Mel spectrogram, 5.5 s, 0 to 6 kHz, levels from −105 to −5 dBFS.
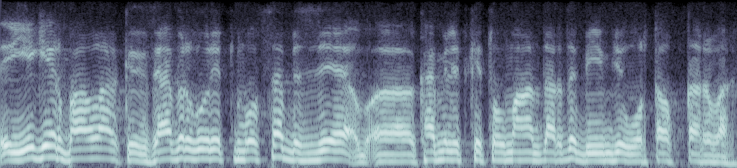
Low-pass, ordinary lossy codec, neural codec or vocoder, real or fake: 5.4 kHz; Opus, 16 kbps; none; real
